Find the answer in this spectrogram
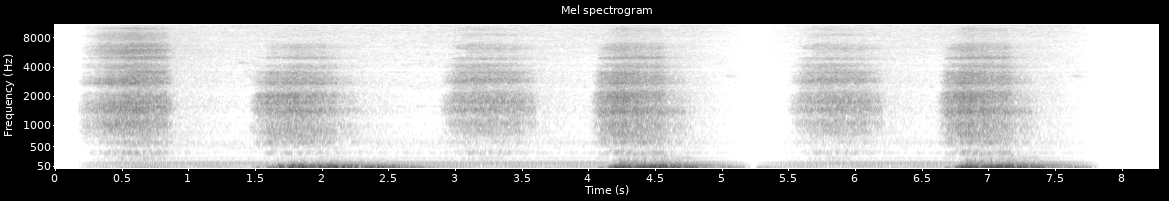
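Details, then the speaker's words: Imitated normal breathing pattern (eupnea) as a baseline: even, regular breaths with soft inhalations and fuller exhalations. "first we'll have to be familiar with the normal breathing pattern you Pinilla and this will be our baseline I think goes something like this"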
